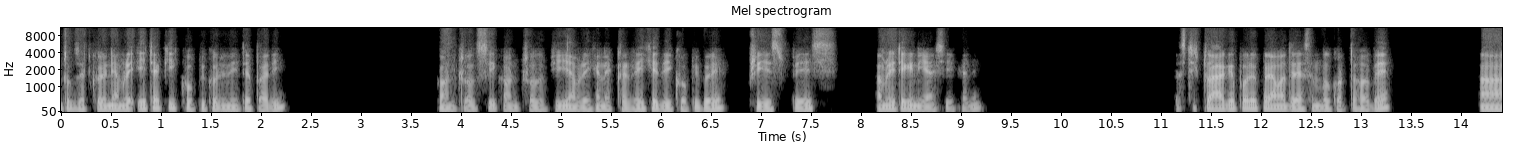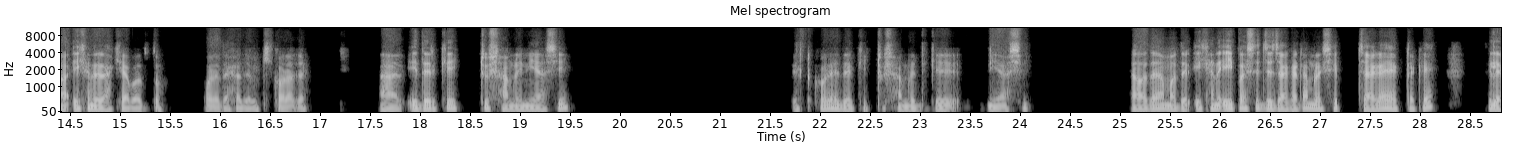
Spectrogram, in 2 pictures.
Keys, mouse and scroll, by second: 0.9-3.9 drag, 3.9 ctrl+c, 4.2 ctrl+v, 16.2 click, 17.1-17.8 scroll up 1, 19.5-25.3 drag, 26.6 scroll down 1, 27.3-28.8 drag.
